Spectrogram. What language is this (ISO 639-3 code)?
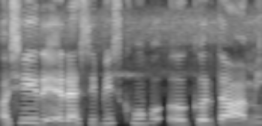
kok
